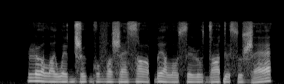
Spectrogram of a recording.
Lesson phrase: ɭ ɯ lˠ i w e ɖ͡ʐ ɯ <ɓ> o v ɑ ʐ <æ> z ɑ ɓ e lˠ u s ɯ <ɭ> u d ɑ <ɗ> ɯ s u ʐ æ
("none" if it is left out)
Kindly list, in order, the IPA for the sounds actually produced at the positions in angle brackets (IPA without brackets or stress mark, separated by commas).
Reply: ɡ, æ, ɭ, ɗ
